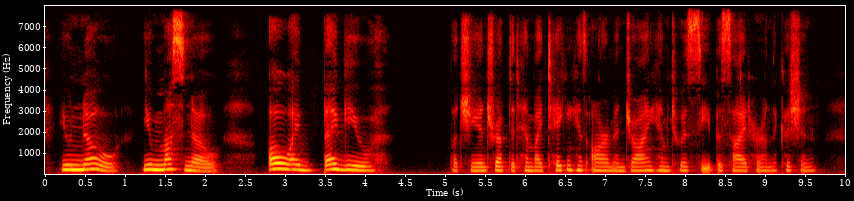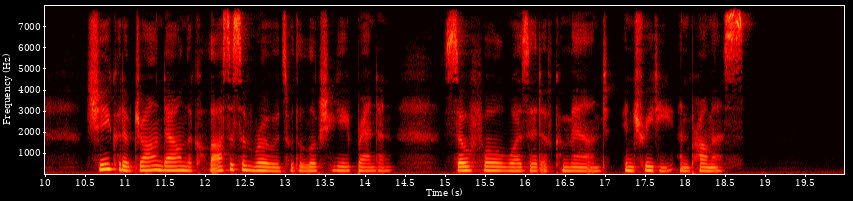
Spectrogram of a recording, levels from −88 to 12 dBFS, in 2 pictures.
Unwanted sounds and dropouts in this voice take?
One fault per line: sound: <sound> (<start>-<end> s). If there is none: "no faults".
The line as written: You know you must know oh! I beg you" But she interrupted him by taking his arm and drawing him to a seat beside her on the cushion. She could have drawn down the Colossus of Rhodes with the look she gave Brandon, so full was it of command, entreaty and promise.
no faults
